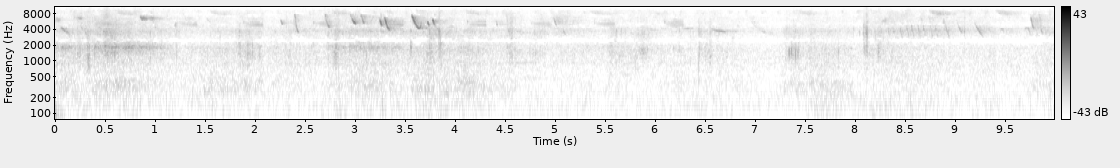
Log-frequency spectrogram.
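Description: Faint rural outdoor ambience with a run of short, high bird chirps over the first few seconds and a few scattered ones later.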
